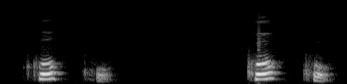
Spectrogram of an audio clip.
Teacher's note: A força da sílaba tônica está na segunda. E a mudança de sentido vai mudar.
